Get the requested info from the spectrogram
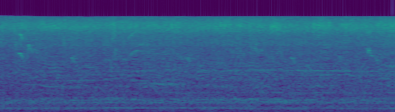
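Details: Bees gathered beneath roofing produce a steady, dense humming, a low droning buzz layered with a broad hiss, unchanging in loudness from start to finish.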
